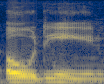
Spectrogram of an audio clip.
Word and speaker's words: Odhinn: Odhinn, which, by the way, is the correct pronunciation.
